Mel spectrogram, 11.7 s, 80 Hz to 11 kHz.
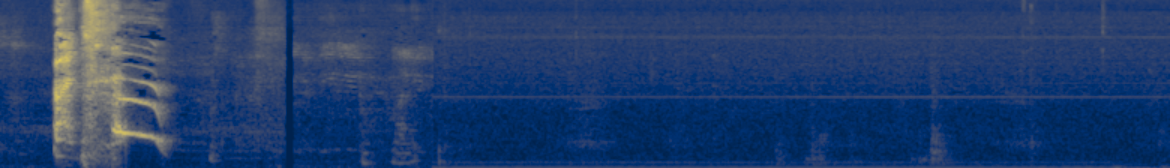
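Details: One loud, double-peaked reflex sneeze, then near silence with a faint steady hum; a young woman sneezing during a Covid-19 nasal swab test.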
